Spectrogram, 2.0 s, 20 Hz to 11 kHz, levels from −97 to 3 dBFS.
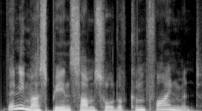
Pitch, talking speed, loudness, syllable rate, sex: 165 Hz, 265 wpm, -16 LUFS, 6.0 syllables/s, male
